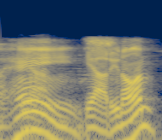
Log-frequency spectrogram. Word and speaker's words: Haines: Haines. H A I N E S. Ah. Oh, Haines. Well, there was a fellow named Hines used to fish out here. no, not Hines, Haines.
